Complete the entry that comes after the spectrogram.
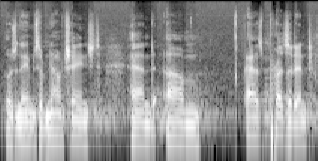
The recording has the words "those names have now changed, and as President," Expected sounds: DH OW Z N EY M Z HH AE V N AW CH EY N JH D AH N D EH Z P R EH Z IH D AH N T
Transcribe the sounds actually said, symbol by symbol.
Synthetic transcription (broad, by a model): DH OW Z N EY M Z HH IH V N AW CH EY N JH D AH N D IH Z P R EH Z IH D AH N T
